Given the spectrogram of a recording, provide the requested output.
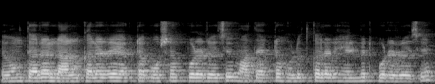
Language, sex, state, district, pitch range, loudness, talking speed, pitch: Bengali, male, West Bengal, Paschim Medinipur, 155-160 Hz, -15 LUFS, 275 wpm, 155 Hz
